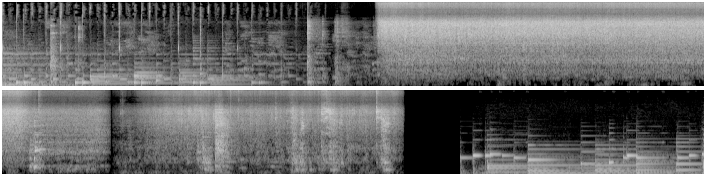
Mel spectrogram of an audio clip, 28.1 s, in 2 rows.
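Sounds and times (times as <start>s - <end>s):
potatoes sizzling in hot oil: 7.5s - 22.1s
metal lid clanking: 14.6s - 15.0s
metal spatula scraping pan: 17.9s - 18.8s, 19.7s - 21.9s.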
